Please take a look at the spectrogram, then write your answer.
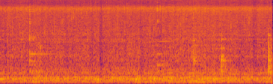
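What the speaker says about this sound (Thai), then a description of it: "ผัดพริกให้หอม เวลาผัดพริกไม่ต้องใส่น้ำมันเยอะ" Chili peppers stir-fry in a small amount of oil, giving a steady, close sizzle broken by light scraping stirs throughout, with no talking.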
